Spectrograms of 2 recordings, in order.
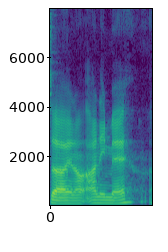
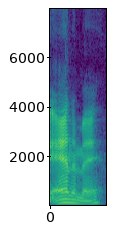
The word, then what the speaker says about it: anime: Like, in Japanese, it's pronounced, anime, right? But I think most Americans say anime with the ah instead of the ah, you know?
